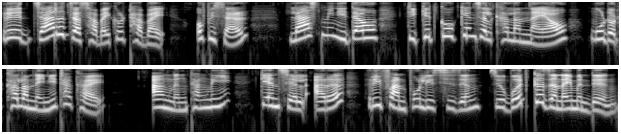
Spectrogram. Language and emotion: Bodo, happy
